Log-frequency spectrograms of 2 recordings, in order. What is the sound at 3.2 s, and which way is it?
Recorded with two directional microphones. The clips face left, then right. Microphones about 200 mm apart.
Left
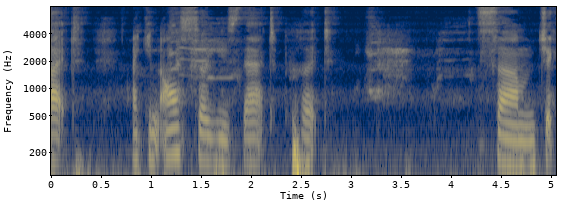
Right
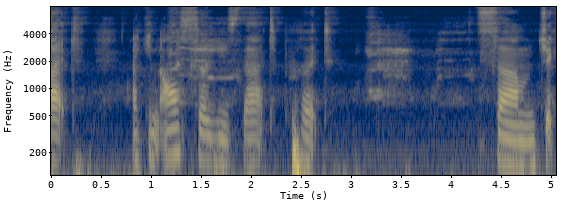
Fowl, 35° right (ahead or behind).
